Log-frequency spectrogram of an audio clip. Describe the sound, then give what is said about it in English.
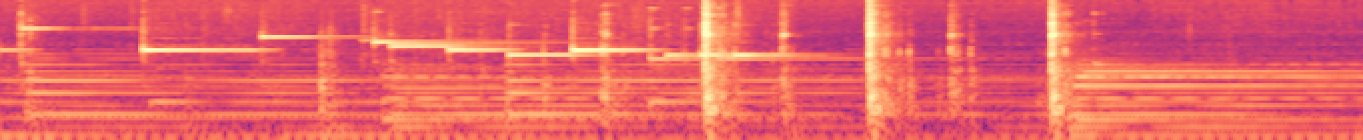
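Three sharp, hollow knocks on a clock, spaced about a second apart, sound over soft sustained musical notes that step downward in pitch before the knocking begins. “Do I hear someone knocking on my clocking?”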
